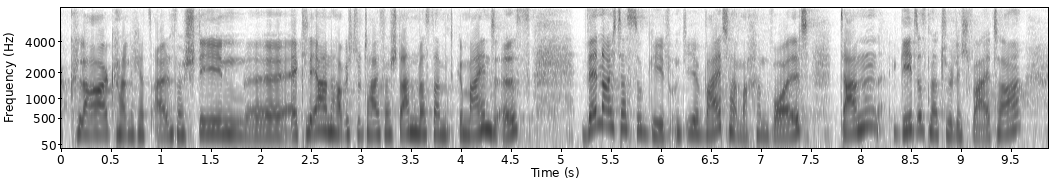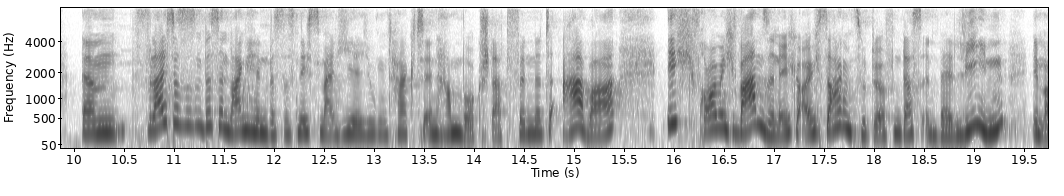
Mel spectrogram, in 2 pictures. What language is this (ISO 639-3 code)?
deu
